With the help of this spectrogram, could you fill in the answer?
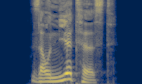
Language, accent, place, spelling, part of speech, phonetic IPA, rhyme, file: German, Germany, Berlin, sauniertest, verb, [zaʊ̯ˈniːɐ̯təst], -iːɐ̯təst, De-sauniertest.ogg
- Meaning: inflection of saunieren: 1. second-person singular preterite 2. second-person singular subjunctive II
